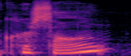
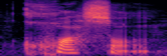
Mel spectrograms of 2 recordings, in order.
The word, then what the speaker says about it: croissant: So, in English we say croissants. Do you want a croissant? Croissant. and French. I am no one to teach you French honestly, but I feel like I have this pronun pronunciation. Okay, like I think I got this pronunciation. So, let me teach you. It's quason.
